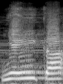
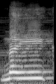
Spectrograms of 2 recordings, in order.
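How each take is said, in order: First: A y sound follows the n. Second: The n goes straight into the vowel. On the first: The speaker calls it wrong. "ನ್ಯೈಕ ಹೇಳ್ತಾರೆ, ಯಾವತ್ತೂ ಇಲ್ಲ" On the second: The speaker calls it right. "ಅದೆರಡು ಮಾತ್ರ ಬರಬೇಕು"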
